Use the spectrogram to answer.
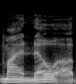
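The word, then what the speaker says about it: Mauigoa: Maioa, apparently. Apparently it's a Noah. I didn't realize that until yesterday, but that's what we were told, Maioa.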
